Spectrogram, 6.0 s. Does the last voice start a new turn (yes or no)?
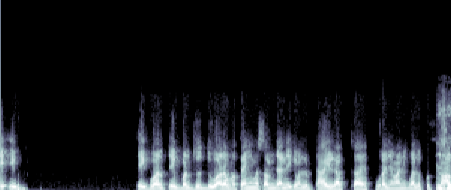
yes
